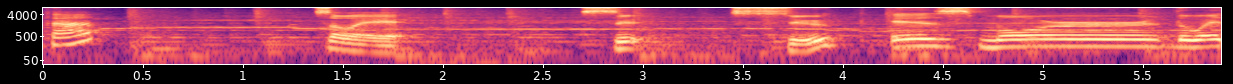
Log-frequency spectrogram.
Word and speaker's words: souk: So wait souk is more the way it's pronounced.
